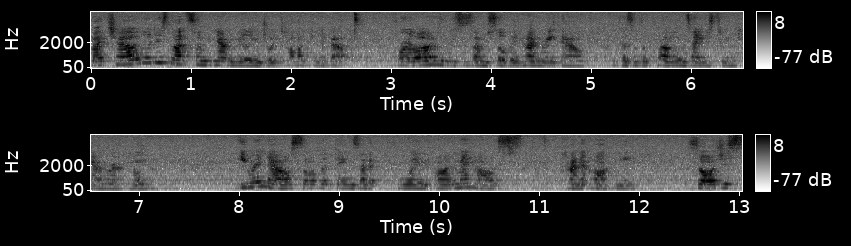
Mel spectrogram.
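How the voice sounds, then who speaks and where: A woman talks at a very fast pace yet takes long, frequent pauses, with noticeable background noise behind her. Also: medium pitch for a woman, ordinary pitch variation. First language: Spanish. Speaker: college student. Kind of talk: class speech; casual Q&A answer. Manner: halting.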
